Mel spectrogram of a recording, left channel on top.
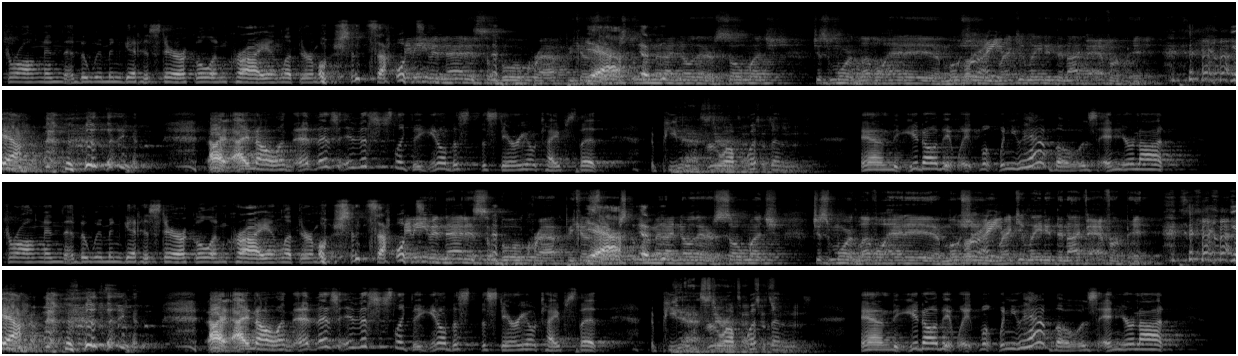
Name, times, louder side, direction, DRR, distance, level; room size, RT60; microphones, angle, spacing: voice 1, 0.0-4.0 4.9-5.0 5.8-6.7 9.6-10.0 12.0-13.6 14.0-18.3 18.5-20.3 20.6-24.0, right 2 dB, 25° right, 11 dB, 1.6 m, -31 dB
voice 2, 4.0-13.2 13.5-13.6 14.0-14.6 19.0-20.0, right 3 dB, 50° right, 3 dB, 3.7 m, -36 dB
27.5 x 22.5 x 8.7 m, 0.85 s
head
